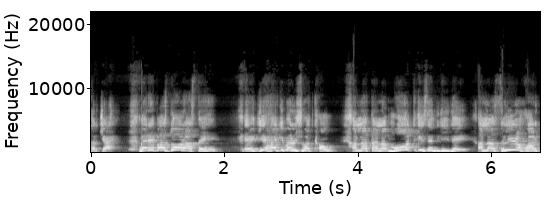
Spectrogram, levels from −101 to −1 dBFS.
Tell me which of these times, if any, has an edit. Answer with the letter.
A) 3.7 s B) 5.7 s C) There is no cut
C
